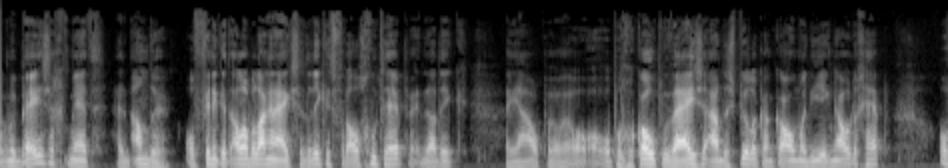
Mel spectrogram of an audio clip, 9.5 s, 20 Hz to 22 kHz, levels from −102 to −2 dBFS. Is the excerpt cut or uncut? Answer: cut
